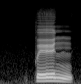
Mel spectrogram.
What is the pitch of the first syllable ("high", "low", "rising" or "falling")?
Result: falling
